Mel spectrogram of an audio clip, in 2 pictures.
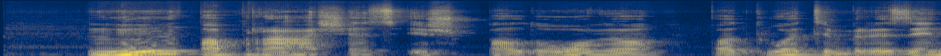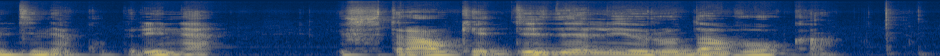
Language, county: Lithuanian, Vilnius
